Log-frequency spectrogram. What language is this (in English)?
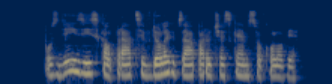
Czech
